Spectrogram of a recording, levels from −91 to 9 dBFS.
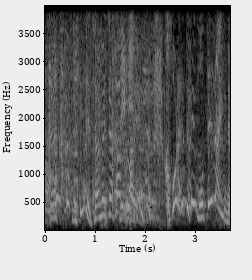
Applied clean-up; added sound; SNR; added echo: none; none; none; none.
